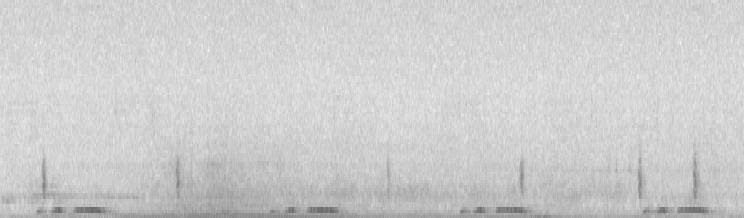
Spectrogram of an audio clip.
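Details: Bird song of low, gentle coos. A short note leads into a longer rolling coo, and the phrase repeats four times roughly every two and a half seconds over a constant low hum.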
